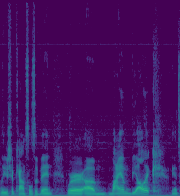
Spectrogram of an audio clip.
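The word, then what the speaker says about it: Mayim Bialik: to hell undergraduate leadership council's event where um mayam biic that's how you pronounce her name uh she's from The Big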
